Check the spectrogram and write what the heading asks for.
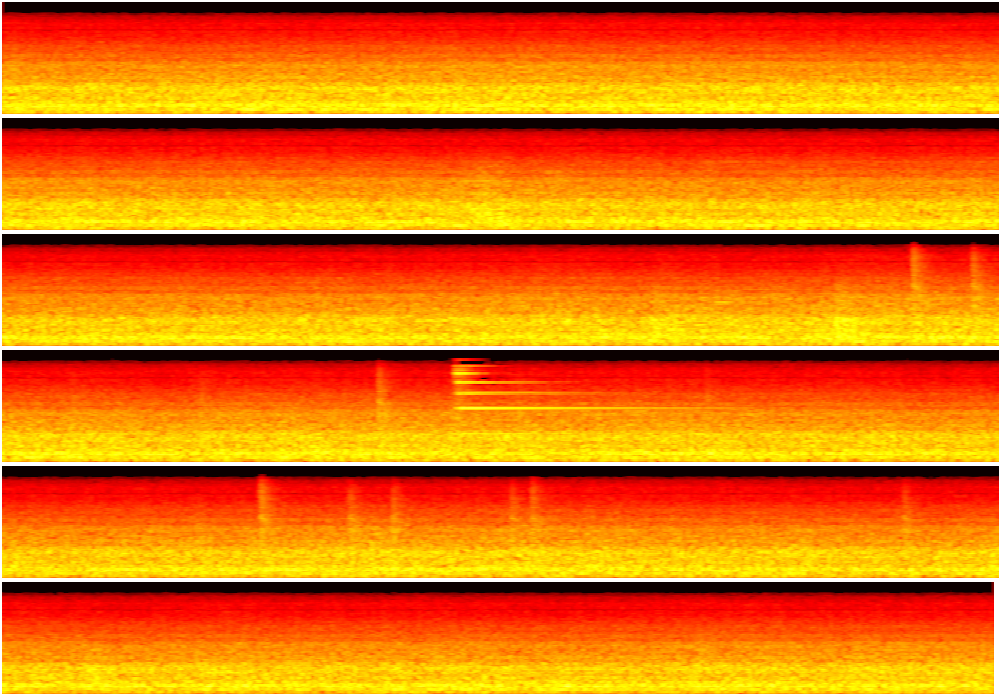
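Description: Steady running noise of a passenger train heard inside the driver's cab. About seventeen seconds in there is a single short high beep, and there are a few faint clicks.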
